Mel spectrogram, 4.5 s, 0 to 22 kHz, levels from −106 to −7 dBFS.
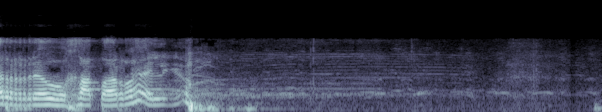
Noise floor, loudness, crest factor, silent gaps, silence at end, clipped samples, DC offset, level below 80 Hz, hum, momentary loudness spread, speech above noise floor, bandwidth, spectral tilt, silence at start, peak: -61 dBFS; -27 LUFS; 20 dB; none; 0 s; under 0.1%; under 0.1%; -48 dBFS; none; 23 LU; 35 dB; 6.4 kHz; -7.5 dB/octave; 0 s; -12 dBFS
